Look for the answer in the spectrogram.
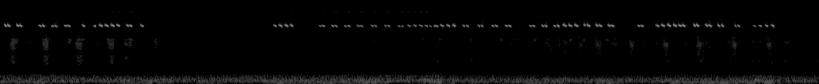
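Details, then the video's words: Crickets in rice fields, offered as relaxing sound: high, pulsed chirps in short rapid bursts, separated by brief pauses, with a softer layer of other insects and a low background hum. "SUARA JANGKRIK DI PESAWAHAN"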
